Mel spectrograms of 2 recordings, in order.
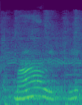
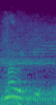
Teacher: Yang pertama ma-nya panjang, yang kedua ma-nya tidak panjang.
